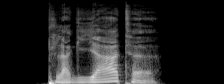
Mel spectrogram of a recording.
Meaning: nominative/accusative/genitive plural of Plagiat
- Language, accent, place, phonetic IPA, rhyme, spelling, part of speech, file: German, Germany, Berlin, [plaˈɡi̯aːtə], -aːtə, Plagiate, noun, De-Plagiate.ogg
